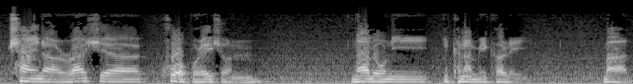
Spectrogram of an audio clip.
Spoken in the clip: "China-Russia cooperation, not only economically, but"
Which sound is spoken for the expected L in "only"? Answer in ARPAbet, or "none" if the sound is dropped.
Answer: none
